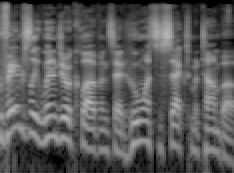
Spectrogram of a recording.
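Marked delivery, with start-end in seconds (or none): none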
